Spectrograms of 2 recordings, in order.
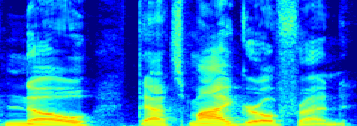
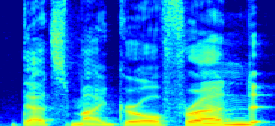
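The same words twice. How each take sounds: First: Slow, with MY punched and falling away; drawn-out retort, emphatic MY; stress on MY. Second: Put-on GIRLFRIEND drawn out with a rising end; slow, uncertain lift on GIRLFRIEND; tentative claim. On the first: Retold or imitated. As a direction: correct him by leaning hard on MY. Boyfriend disputes whose girlfriend. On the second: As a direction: stretch it out, lifting at GIRLFRIEND. Hesitant claim, later contested by boyfriend.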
